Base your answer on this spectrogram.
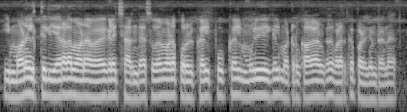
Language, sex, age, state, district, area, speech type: Tamil, male, 30-45, Tamil Nadu, Tiruchirappalli, rural, read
